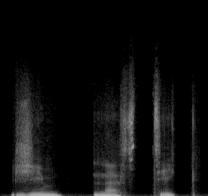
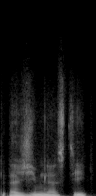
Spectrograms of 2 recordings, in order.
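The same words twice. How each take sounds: First: GYMNASTIQUE slowly split as jim-nas-tik, Turkish style; syllable by syllable. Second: Said in the usual way. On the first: Shown as a demonstration. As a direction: sound out GYMNASTIQUE with pauses between syllables. Mot turc découpé en syllabes. (GYMNASTIQUE détaché lentement, jim-nas-tik, à la turque)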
